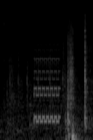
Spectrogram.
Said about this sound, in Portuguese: O interfone do chefe da Nintendo, Hiroshi Yamashi, toca.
